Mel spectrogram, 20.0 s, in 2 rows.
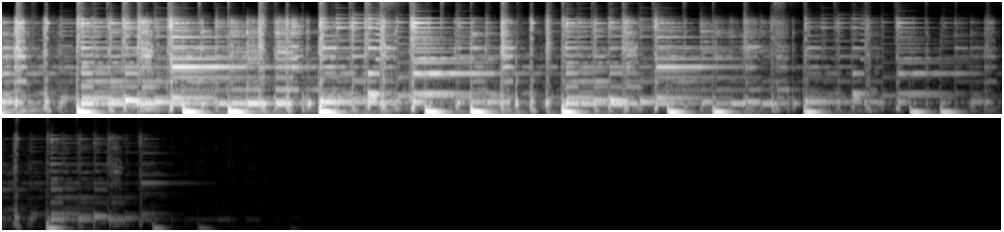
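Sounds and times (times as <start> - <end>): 
acoustic jam: 0.0 - 9.9.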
